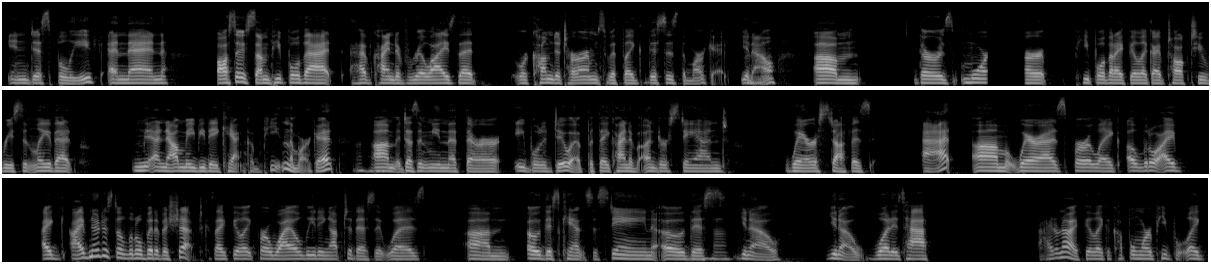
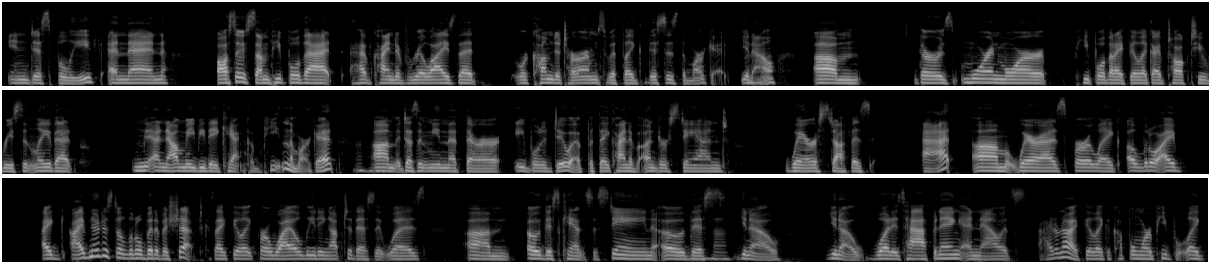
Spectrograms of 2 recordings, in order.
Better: second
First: audio cutting out; at 10 s and at 33 s for 1 s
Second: none

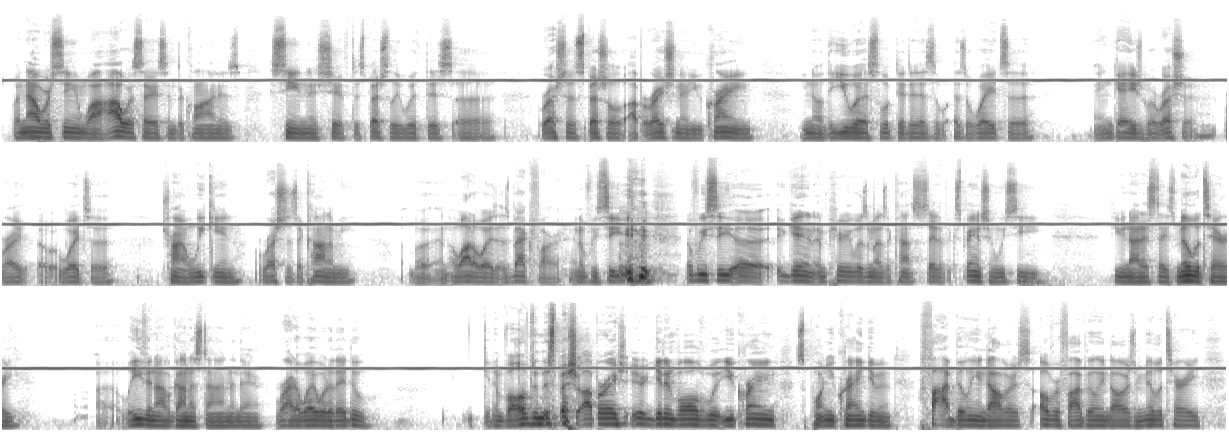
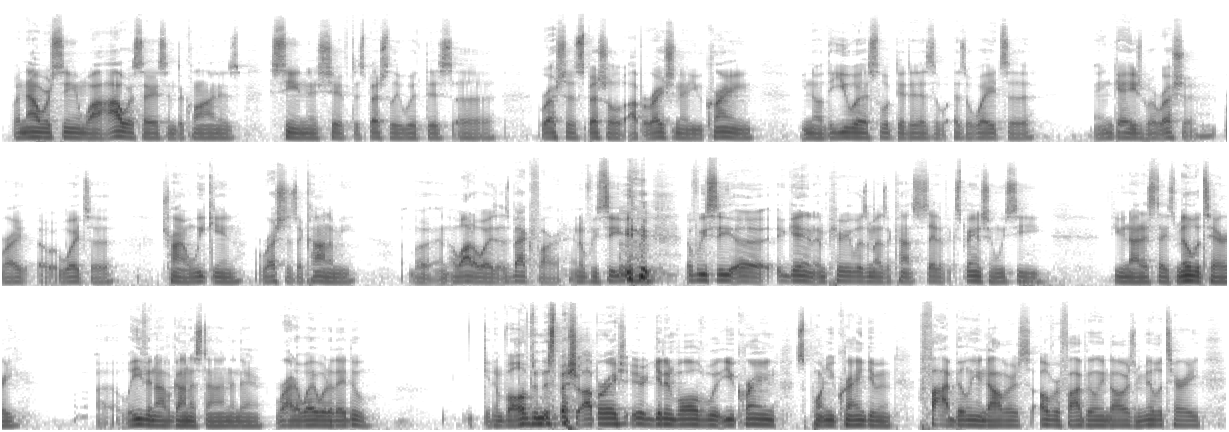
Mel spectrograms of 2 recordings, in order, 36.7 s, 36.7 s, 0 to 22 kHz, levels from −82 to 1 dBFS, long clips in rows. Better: second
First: high-pitched whine; loud; throughout; 2.5 kHz, 6 dB below the speech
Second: none

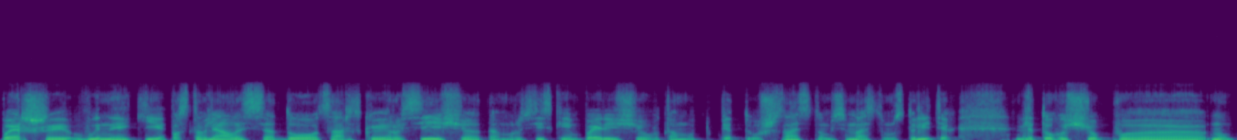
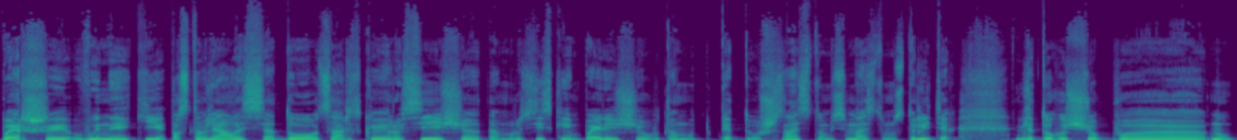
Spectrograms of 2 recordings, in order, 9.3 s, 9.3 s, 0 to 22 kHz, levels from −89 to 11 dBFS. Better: second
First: garbled, watery; slightly; nothing above 7.5 kHz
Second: none

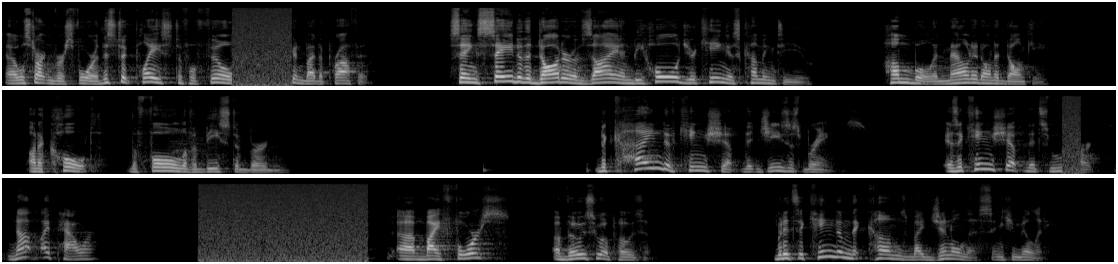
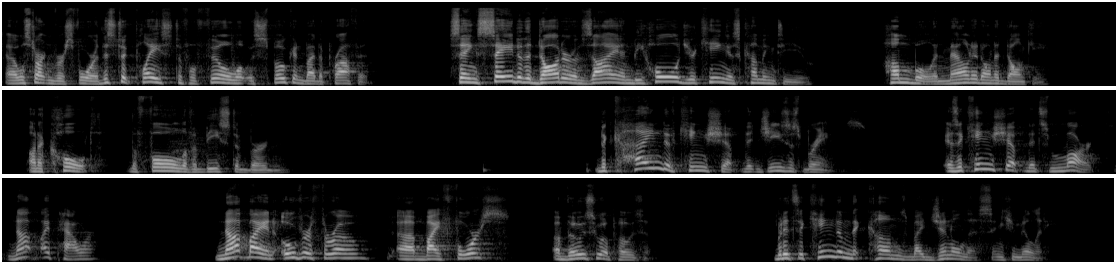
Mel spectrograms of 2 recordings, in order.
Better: second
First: audio cutting out; filled with static; at 2.5 s for 0.5 s, at 22 s and at 24 s for 1.5 s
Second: none

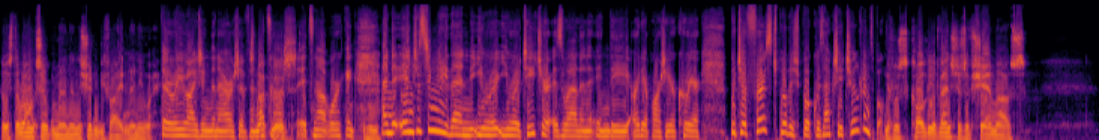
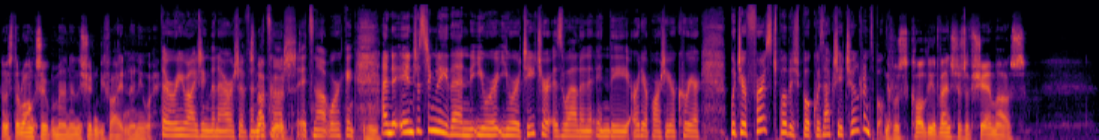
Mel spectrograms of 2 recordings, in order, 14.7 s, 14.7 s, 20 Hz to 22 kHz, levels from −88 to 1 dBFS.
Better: second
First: distortion; slight; 12% of the sound clipped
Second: none

